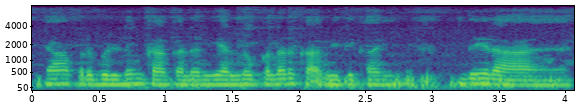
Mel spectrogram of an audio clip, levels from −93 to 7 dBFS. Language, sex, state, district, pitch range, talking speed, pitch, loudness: Hindi, male, Haryana, Charkhi Dadri, 125-140 Hz, 190 wpm, 130 Hz, -16 LUFS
